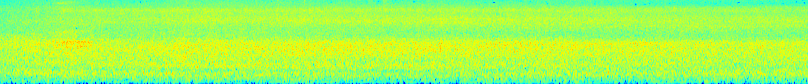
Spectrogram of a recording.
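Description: Steady rushing of a river's whitewater rapids.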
